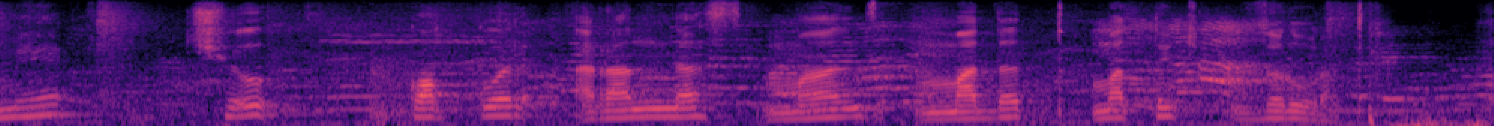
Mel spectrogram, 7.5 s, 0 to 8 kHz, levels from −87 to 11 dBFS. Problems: constant background noise, continuous background conversations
